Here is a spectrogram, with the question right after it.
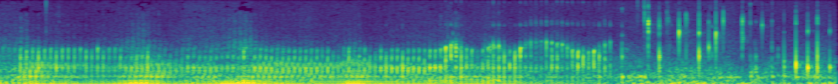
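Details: Steady, continuous cat purr recorded up close, a dense rhythmic rumble with a brief rising tonal murmur near the four-second mark and a few sharp clicks toward the end.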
